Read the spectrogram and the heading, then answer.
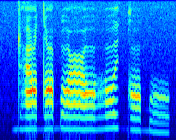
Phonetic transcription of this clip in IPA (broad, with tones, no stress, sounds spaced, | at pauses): ɖʱ a˧ dˤ u˦ ɓ ɔ˦ ʕ ɔ˧ ɦ ɔ˦ ɪ̯ ɡ ɔ˧ ɓ o˨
